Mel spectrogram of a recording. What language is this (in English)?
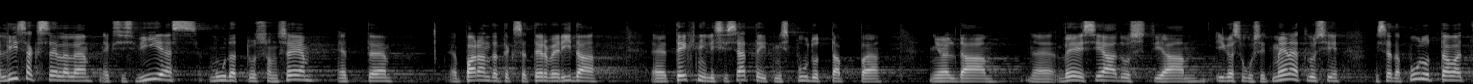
Estonian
